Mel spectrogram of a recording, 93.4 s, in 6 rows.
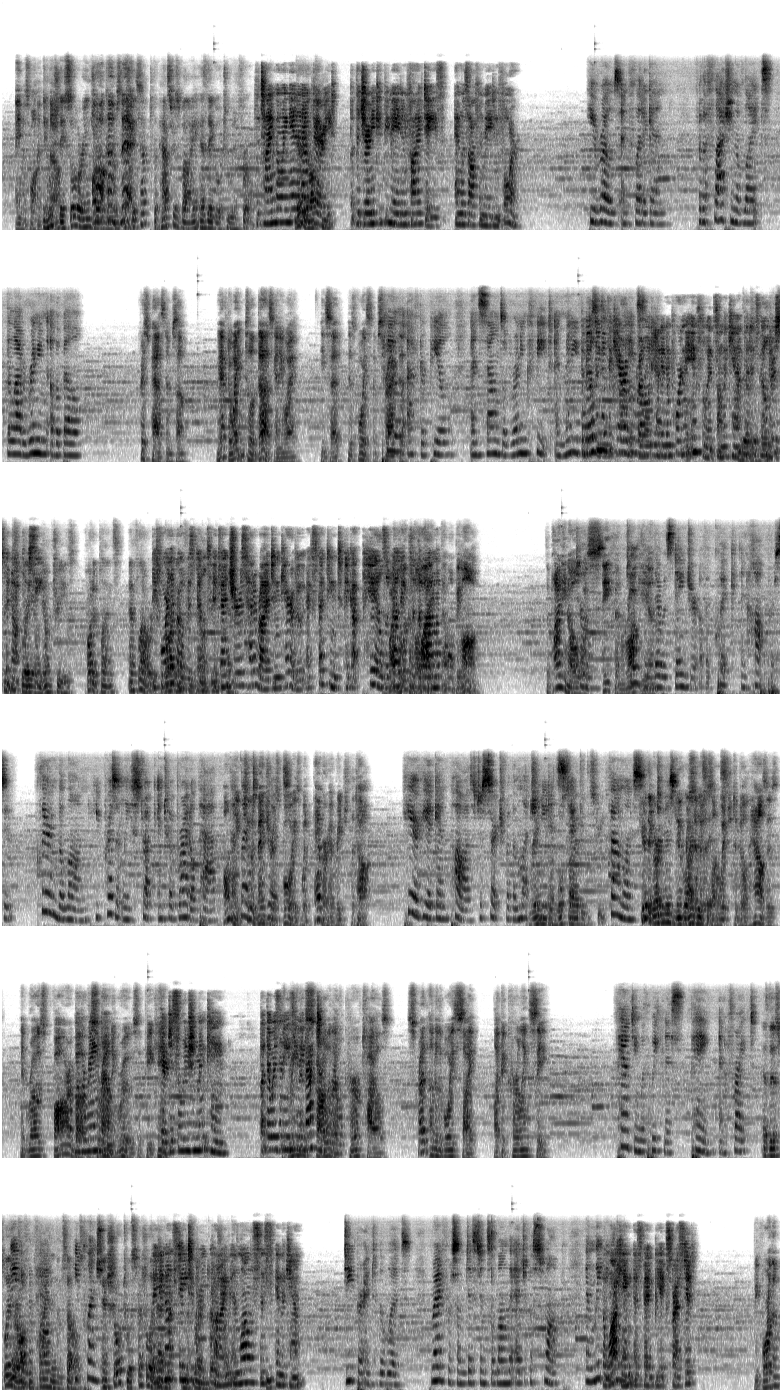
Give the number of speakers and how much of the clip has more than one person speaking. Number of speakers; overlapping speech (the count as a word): four, about 29%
